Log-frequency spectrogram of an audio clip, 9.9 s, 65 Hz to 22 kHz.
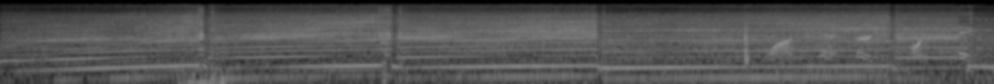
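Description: F3 race cars lap Donington Park in the iRacing game with a loud, droning engine that climbs through regular gear changes. Brief chirps and other cars pass near the end while a voice talks over it.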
